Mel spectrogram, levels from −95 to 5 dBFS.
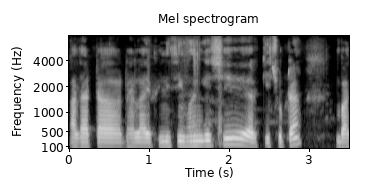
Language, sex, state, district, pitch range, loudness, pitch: Bengali, male, West Bengal, Jalpaiguri, 115-130 Hz, -18 LUFS, 120 Hz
